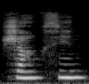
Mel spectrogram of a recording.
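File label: "shang1xin1", Mandarin Chinese; 伤心; 傷心の、悲しい; dictionary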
